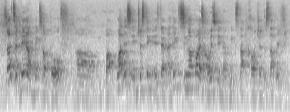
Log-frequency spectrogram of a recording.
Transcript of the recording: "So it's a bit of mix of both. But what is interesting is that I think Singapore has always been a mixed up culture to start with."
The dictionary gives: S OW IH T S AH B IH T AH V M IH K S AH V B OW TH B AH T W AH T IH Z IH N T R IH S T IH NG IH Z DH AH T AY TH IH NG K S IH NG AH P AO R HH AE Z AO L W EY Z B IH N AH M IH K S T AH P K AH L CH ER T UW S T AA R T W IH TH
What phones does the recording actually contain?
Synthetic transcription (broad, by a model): S OW IH T S AH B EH AH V M IH K S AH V B OW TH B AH T W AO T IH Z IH N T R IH S T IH NG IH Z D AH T AY T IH NG K S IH NG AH P AO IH S AO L W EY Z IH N AH M IH K S T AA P K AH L CH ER T UW S T AA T W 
